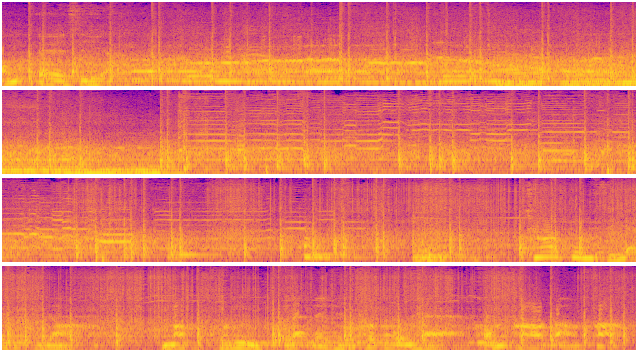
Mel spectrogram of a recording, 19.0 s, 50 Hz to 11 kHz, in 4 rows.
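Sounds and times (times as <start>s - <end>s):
reedy wind melody over drones: 0.0s - 15.9s
fireworks crackling: 0.0s - 19.0s
higher brighter melody: 0.4s - 15.5s.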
